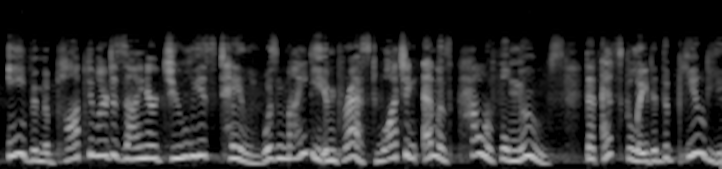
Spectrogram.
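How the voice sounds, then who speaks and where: A woman's voice: sits high, mellow, no echo, highs cut off. A woman narrating a scripted romance drama as its storyteller.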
